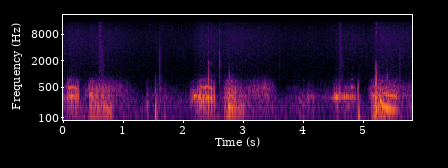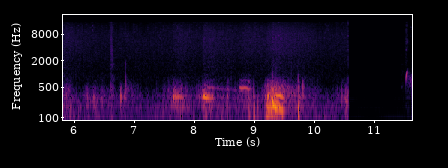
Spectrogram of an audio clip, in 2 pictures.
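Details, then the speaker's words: Teaching recording: low-pitched, snoring-like rumbling, mainly expiratory, modifiable by cough, from secretions vibrating on airway walls, typical of smoker's chronic obstructive bronchitis exacerbation; rhonchi. "qui a la particularité de pouvoir être modifié par la toux puisqu'il correspond à la vibration des sécrétions sur la paroi qui peuvent être évacuées au moment de la toux alors typiquement on entend ça dans les exacerbations de bronchite chronique obstructive du fumeur"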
